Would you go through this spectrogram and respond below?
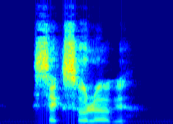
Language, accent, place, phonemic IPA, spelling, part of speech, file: French, France, Lyon, /sɛk.sɔ.lɔɡ/, sexologue, noun, LL-Q150 (fra)-sexologue.wav
- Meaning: sexologist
